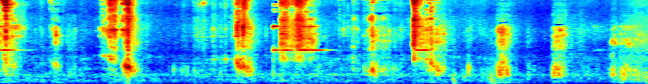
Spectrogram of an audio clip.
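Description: Crunchy veggie straws being bitten and chewed close to the microphone: short, crackly crunches at an irregular pace, roughly one every half second to second.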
